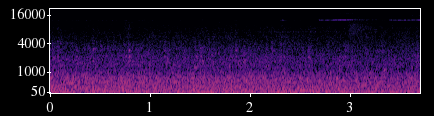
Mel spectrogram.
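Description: A metro train in Train Sim World 6 rolls past as a steady, dense rumble with a soft rhythmic rattle of wagons, fairly quiet and continuous, with a faint high whine creeping in toward the end.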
